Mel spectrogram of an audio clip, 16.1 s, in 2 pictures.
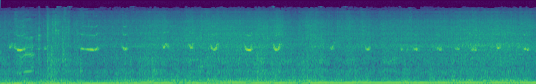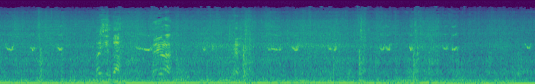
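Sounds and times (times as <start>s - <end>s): engine running low drone: 0.0s - 16.0s
short high-pitched squeaks: 1.2s - 9.0s, 10.0s - 11.4s, 12.0s - 15.0s.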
